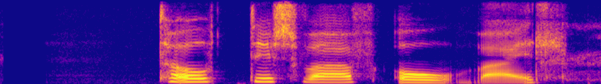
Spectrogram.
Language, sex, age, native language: Icelandic, female, 9, Icelandic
